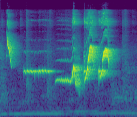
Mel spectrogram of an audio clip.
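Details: Melodious song of a white-rumped shama: a sharp high note, then a long steady whistle, then a lower whistle that rises into a loud, rich, warbled flourish.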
